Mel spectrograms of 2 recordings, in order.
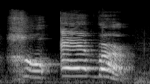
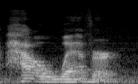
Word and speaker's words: however: However，那么这个发音呢，如何从普通的发音向优秀的发音更进一步呢？中间要记住有一个半元音是 w，应该是 however，不是 however。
